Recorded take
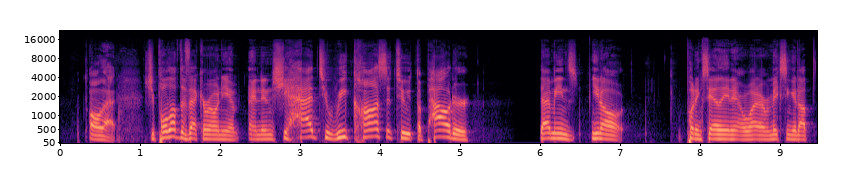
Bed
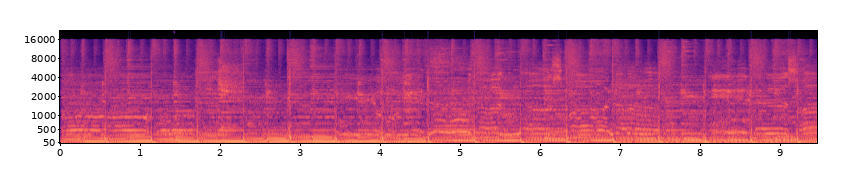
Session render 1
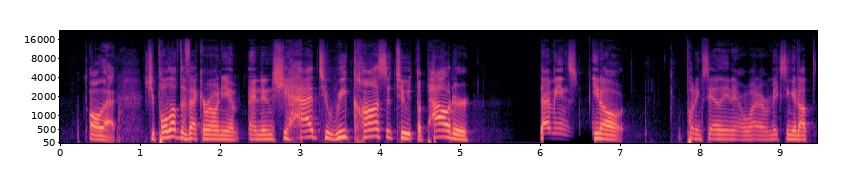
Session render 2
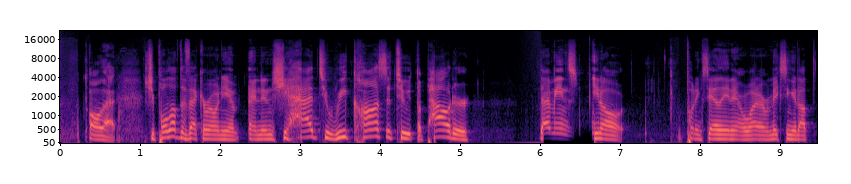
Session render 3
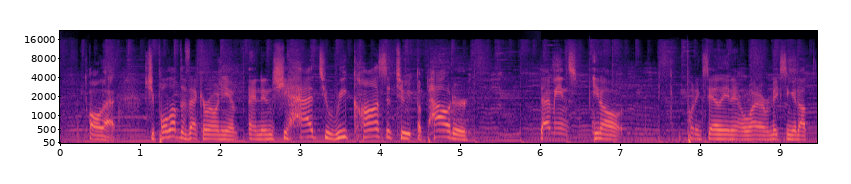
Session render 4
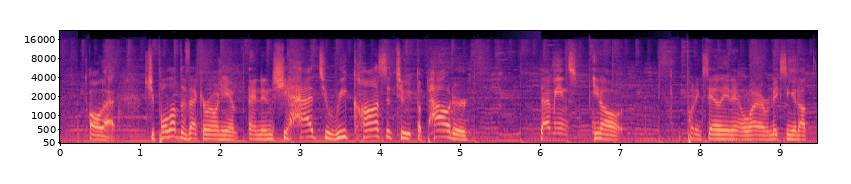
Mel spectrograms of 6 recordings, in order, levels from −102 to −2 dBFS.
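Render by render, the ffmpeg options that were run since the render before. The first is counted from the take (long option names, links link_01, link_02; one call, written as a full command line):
ffmpeg -i in.wav -filter_complex "[0:a]asettb=1/sr,asplit=3[link_01][link_02][link_03];[link_01]atrim=end=4.104[link_04];[link_02]atrim=start=4.1:end=5.06,asetpts=PTS-STARTPTS,afade=type=in:duration=0.004:curve=qsin,afade=type=out:start_time=0.956:duration=0.004:curve=qsin,equalizer=frequency=2900:width_type=o:width=0.23:gain=9[link_05];[link_03]atrim=start=5.056[link_06];[link_04][link_05]acrossfade=duration=0.004:curve1=hsin:curve2=qsin[link_07];[link_07][link_06]acrossfade=duration=0.004:curve1=qsin:curve2=hsin,asettb=1/sr,asplit=3[link_08][link_09][link_10];[link_08]atrim=end=6.034[link_11];[link_09]atrim=start=6.03:end=6.68,asetpts=PTS-STARTPTS,afade=type=in:duration=0.004:curve=qsin,afade=type=out:start_time=0.646:duration=0.004:curve=qsin,highpass=frequency=650:width=0.5412,highpass=frequency=650:width=1.3066[link_12];[link_10]atrim=start=6.676[link_13];[link_11][link_12]acrossfade=duration=0.004:curve1=hsin:curve2=qsin[link_14];[link_14][link_13]acrossfade=duration=0.004:curve1=qsin:curve2=hsin,asplit=3[link_15][link_16][link_17];[link_15]atrim=end=7.872[link_18];[link_16]atrim=start=7.868:end=9.082,asetpts=PTS-STARTPTS,volume=-8dB[link_19];[link_17]atrim=start=9.078[link_20];[link_18][link_19]acrossfade=duration=0.004:curve1=hsin:curve2=hsin[link_21];[link_21][link_20]acrossfade=duration=0.004:curve1=hsin:curve2=hsin" out.wav
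ffmpeg -i in.wav -af "acompressor=mode=upward:threshold=-45dB:ratio=2.5,alimiter=level_in=0.5dB:limit=-24dB:level=0:latency=1:release=377,volume=-0.5dB" out.wav
ffmpeg -i in.wav -i bed.wav -filter_complex "[1:a]volume=-24dB[link_01];[0:a][link_01]amix=inputs=2:normalize=0" out.wav
ffmpeg -i in.wav -af "volume=11.5dB" out.wav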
